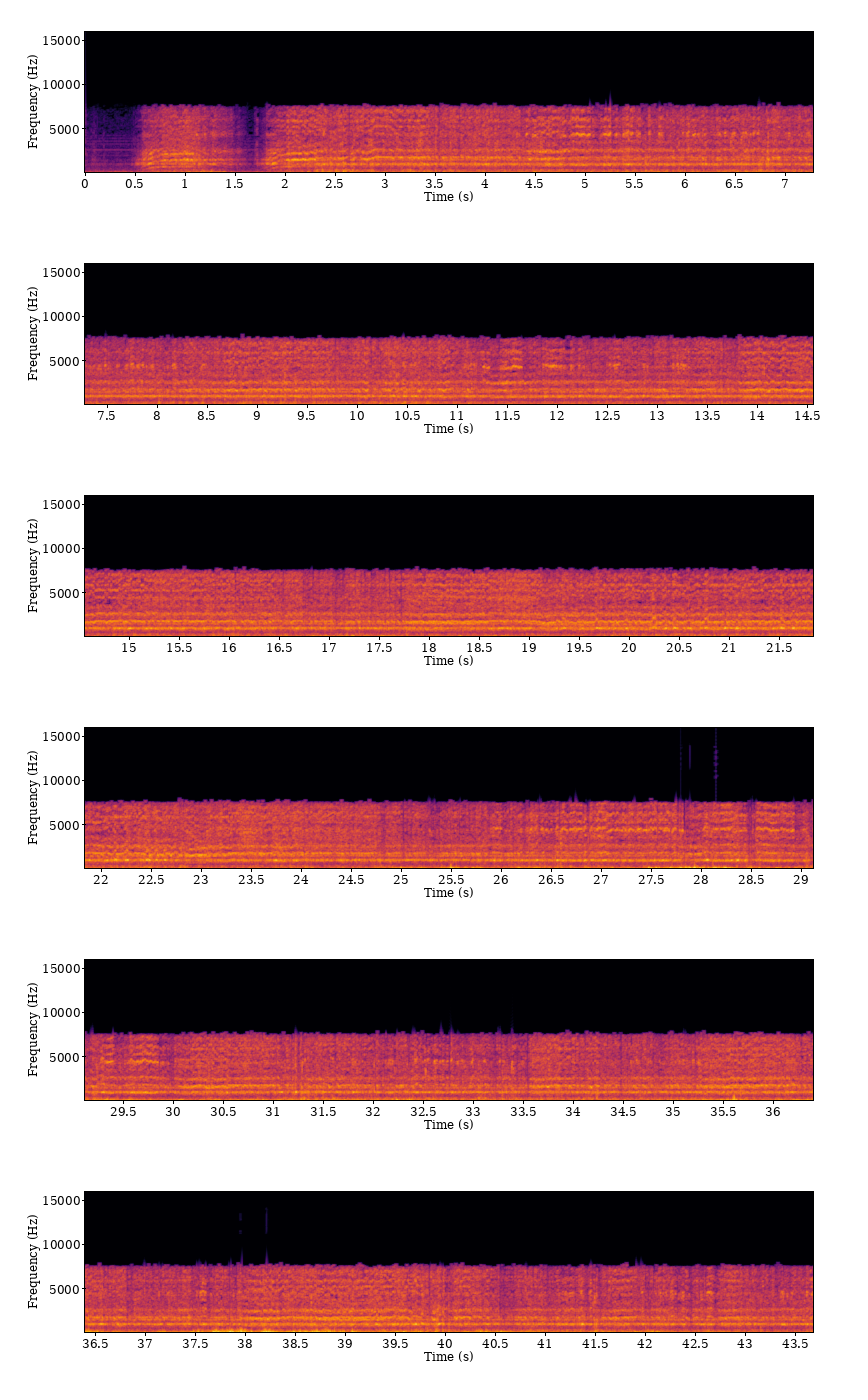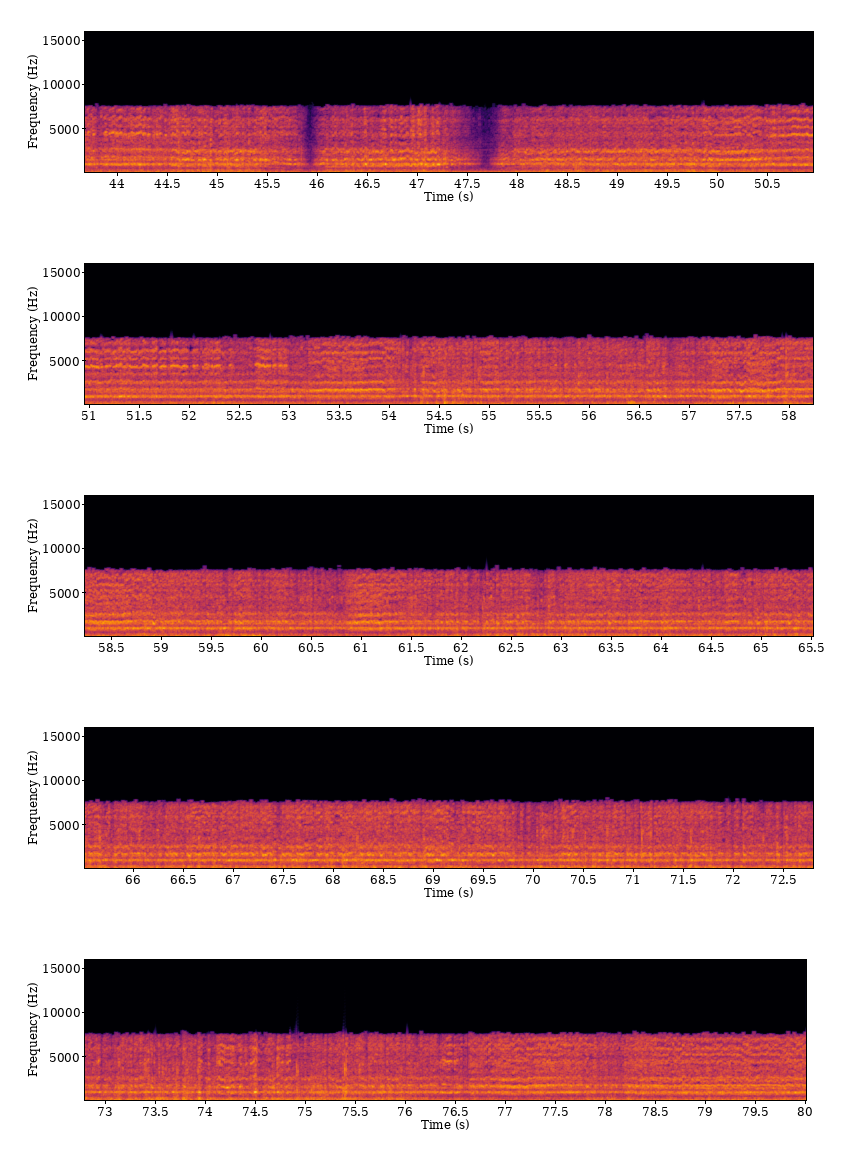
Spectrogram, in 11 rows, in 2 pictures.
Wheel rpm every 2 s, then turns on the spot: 70, 180, 230, 230, 230, 230, 230, 220, 230, 210, 190, 200, 230, 240, 230, 220, 230, 230, 230, 220, 230, 230, 200, 120, 150, 220, 230, 230, 230, 230, 230, 230, 230, 230, 230, 230, 230, 230, 230, 220.
none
